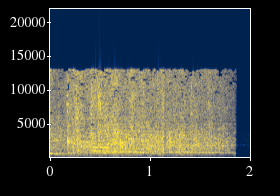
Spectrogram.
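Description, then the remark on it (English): A studio audience applauds steadily, a dense wash of many hands clapping at once that holds at an even level for nearly two seconds before cutting off abruptly. “And of course, the barking, clapping seals in the audience just applaud right along to that.”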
